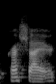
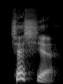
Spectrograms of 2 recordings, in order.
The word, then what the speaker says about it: Cheshire: Cheshire cat has the Preshire cat, and I would have missed that. I'm still saying it wrong. Please, Spessy, do not. It's Cheshire cat. Cheshire.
